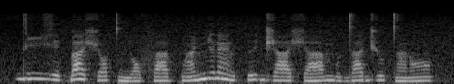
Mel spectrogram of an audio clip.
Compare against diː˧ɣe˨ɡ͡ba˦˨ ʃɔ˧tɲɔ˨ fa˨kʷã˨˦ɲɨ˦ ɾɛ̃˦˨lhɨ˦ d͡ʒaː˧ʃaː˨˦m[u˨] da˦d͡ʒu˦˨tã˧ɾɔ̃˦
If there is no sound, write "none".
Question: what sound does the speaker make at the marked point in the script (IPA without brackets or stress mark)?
u˨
